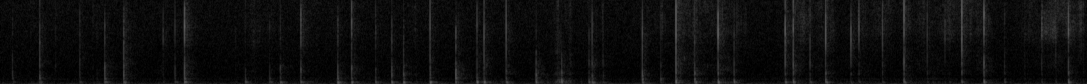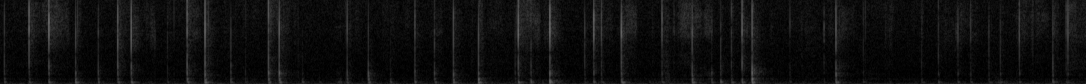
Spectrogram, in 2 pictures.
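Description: Long nails tap rapidly on the upper and the thick rubber sole of a black patent leather boot, which is hollow, empty and tilted on a table. The taps are quiet, dry and clicky, with a low-mid hollow body and almost no ring. They patter in uneven, dense bursts over a faint steady low hum.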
